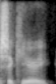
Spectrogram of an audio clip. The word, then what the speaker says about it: Shaqiri: Jordan Shaqiri.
